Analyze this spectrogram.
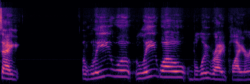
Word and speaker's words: Leawo: It's a Lewo Blu-ray player.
